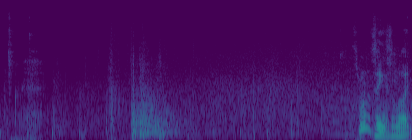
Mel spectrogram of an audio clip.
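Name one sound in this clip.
Footsteps crunch over gravel and rubble.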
